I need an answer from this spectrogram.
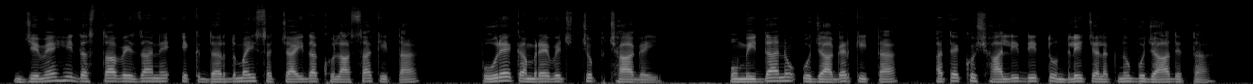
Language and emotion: Punjabi, sad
